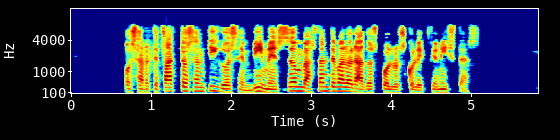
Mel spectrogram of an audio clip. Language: Galician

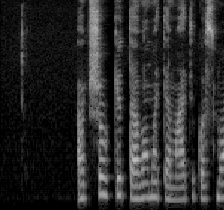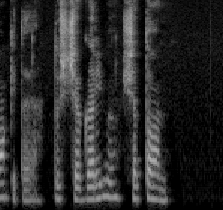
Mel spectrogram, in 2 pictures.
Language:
Lithuanian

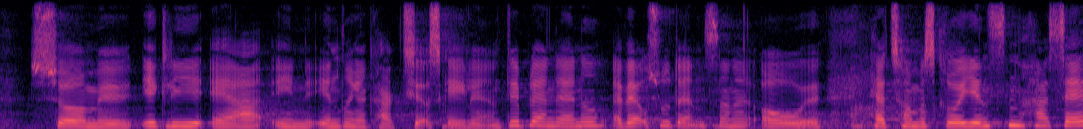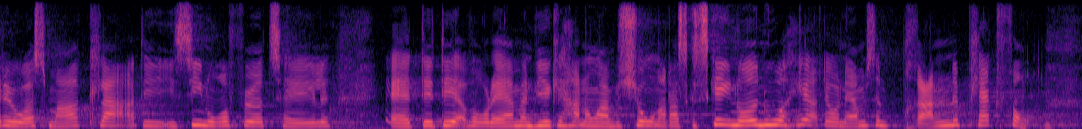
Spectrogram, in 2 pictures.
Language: Danish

